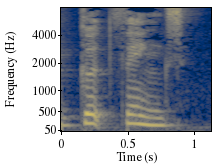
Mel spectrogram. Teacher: All goodthings， thing 这个词后面加的 s 读浊辅音，就是清清浊浊的规律，因为 thing 后面是后鼻音嘛，那后鼻音属于浊音类的，所以后面加的 s 读浊辅音 thingsAll good things, all good things. Good 后面这个 d 的发音我们憋掉，那相当于是白口型，但是不爆破了，不是 goodthings，而是 good things.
